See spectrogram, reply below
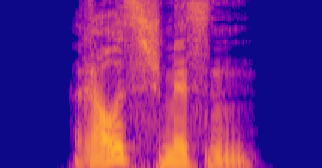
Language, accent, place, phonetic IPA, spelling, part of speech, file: German, Germany, Berlin, [ˈʁaʊ̯sˌʃmɪsn̩], rausschmissen, verb, De-rausschmissen.ogg
- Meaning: inflection of rausschmeißen: 1. first/third-person plural dependent preterite 2. first/third-person plural dependent subjunctive II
